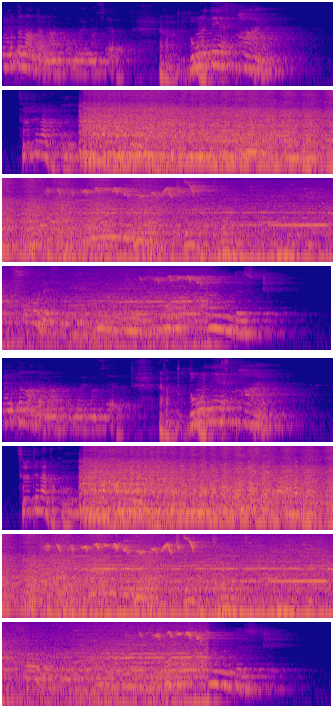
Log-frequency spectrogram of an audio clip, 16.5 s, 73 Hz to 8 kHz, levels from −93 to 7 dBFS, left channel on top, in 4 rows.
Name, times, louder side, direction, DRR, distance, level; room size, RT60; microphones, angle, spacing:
voice 1, 0.0-1.4 2.4-3.3 4.9-5.1 9.2-9.9 12.5-15.7, left 2 dB, 70° left, -3 dB, 2.8 m, -38 dB
voice 2, 1.7-2.6 3.1-3.2 4.3-9.4 9.9-12.2 14.4-14.6, right 1 dB, 90° right, 6 dB, 1.1 m, -39 dB
sound 1, 5.1-10.9, right 1 dB, 5° left, 4.2 m, -32 dB
sound 2, 8.7-15.0, right 6 dB, 45° right, 0.5 m, -32 dB
14.5 x 10.0 x 3.3 m, 1.2 s
head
